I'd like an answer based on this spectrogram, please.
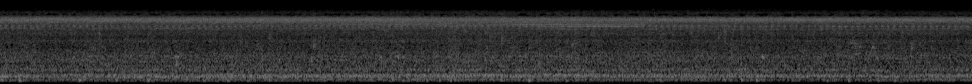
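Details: On a hot day, Japanese honey bees keep up their fanning, making a thick, even buzzing drone with faint flickers of individual wingbeats over a constant high hiss.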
